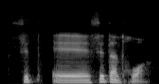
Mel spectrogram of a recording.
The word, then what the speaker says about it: cet endroit: En effet, c'est cet endroit masculin singulier, allemand qui commence par une voyelle ou un H muet, donc avec un seul T. Cet endroit. Cet endroit, en effet. Très bien, on va faire la liaison exacte.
